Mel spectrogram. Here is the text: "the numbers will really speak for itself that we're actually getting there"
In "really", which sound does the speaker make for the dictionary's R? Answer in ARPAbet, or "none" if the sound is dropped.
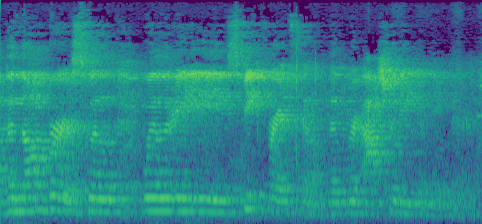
W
